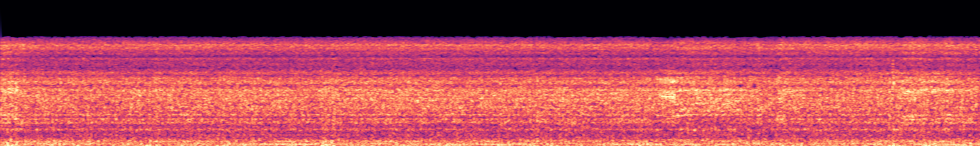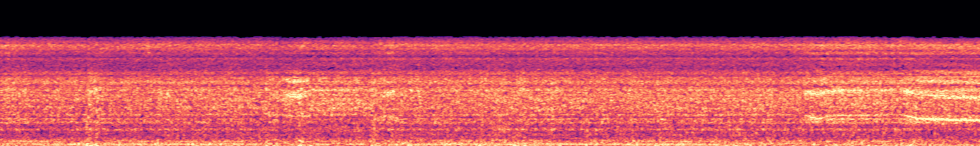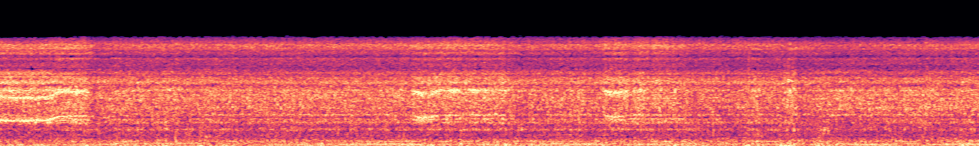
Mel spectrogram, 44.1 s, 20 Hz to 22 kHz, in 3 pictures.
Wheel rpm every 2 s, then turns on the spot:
230, 230, 230, 240, 230, 230, 230, 230, 230, 230, 230, 240, 230, 230, 220, 220, 230, 230, 230, 230, 230, 230.
none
